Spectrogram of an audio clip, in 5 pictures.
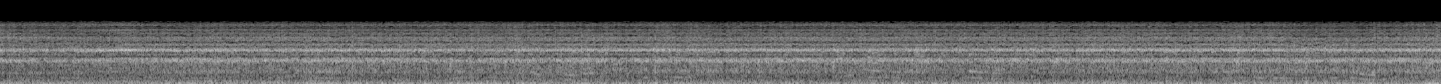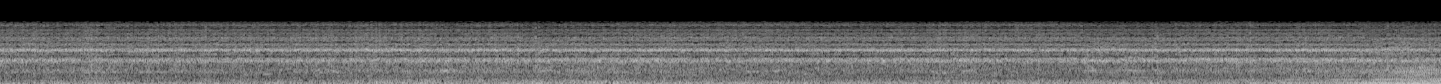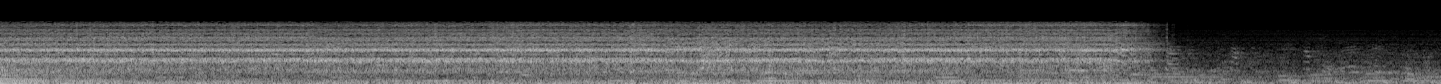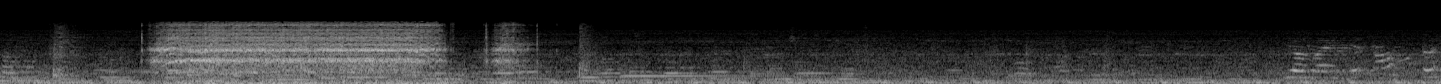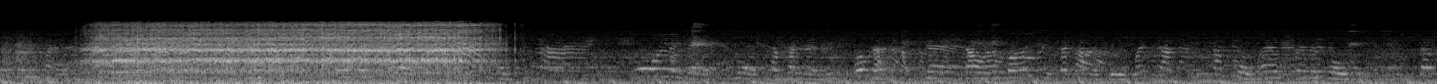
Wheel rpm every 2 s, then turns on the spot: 160, 160, 160, 160, 160, 160, 160, 160, 160, 160, 160, 160, 160, 160, 160, 160, 160, 160, 160, 160, 20, 0, 70, 120, 0, 0, 0, 0, 0, 100, 160, 40, 0, 0, 0, 0.
none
